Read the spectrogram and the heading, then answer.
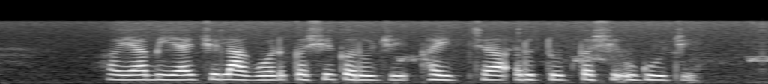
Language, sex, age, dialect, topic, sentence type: Marathi, female, 18-24, Southern Konkan, agriculture, question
